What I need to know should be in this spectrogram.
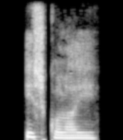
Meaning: of or relating to school
- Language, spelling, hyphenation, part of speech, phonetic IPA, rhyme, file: Hungarian, iskolai, is‧ko‧lai, adjective, [ˈiʃkolɒji], -ji, Hu-iskolai.ogg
